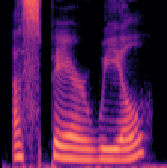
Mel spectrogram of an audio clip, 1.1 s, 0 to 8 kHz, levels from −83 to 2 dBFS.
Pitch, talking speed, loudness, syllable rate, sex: 195 Hz, 160 wpm, -19 LUFS, 4.4 syllables/s, female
